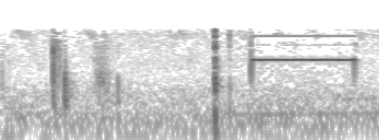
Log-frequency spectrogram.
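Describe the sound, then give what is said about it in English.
A few sharp clicks and knocks, like a handset being handled, followed by a single steady electronic telephone beep lasting about a second, loud and close, with no talking. “The phone.”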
